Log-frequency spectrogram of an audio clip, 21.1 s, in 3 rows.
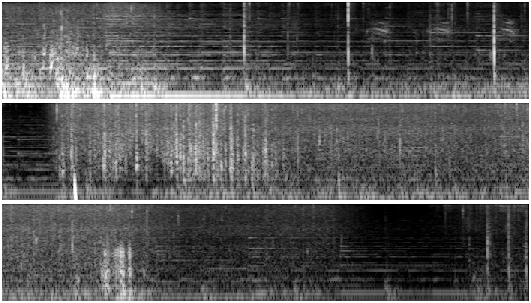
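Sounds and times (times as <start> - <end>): rain pattering on a canoe hull: 7.7 - 18.5
rain falling on a lake: 7.7 - 18.6.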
